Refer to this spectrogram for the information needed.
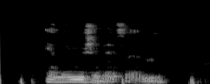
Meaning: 1. The performance of magic tricks 2. The theory of dealing with illusions 3. The doctrine that the material world is an illusion 4. The use of illusionary effects in sculpture and art
- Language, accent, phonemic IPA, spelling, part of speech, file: English, Canada, /ɪˈl(j)uːʒənɪz(ə)m/, illusionism, noun, En-ca-illusionism.ogg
